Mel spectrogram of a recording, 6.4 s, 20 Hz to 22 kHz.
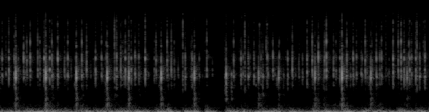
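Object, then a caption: Mechanical keyboard with metal case. Fingertips of both hands type on a compact Iron 165 mechanical keyboard with a plum-red aluminum case and black keycaps. Steady runs of short, crisp key taps sound with a bright clack centered around 1.4 kHz and a low thud beneath. There is a brief pause near the middle, and each tap dies away almost instantly.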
